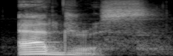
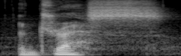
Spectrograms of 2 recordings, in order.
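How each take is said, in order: First: It is said in an American accent. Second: It is said in a British accent. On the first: "So American"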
